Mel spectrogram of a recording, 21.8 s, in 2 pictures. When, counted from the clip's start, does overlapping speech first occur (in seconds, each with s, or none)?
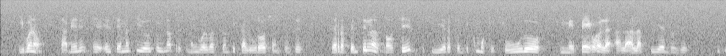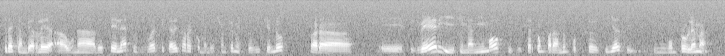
none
